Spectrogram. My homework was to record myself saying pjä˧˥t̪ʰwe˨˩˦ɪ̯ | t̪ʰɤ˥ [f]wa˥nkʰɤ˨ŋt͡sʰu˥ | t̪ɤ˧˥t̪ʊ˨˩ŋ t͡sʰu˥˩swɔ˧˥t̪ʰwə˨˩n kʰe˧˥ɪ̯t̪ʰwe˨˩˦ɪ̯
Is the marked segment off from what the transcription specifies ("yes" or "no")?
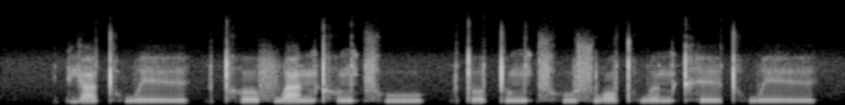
no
